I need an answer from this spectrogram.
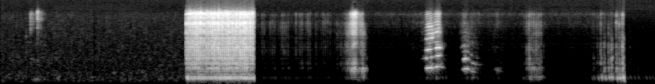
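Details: Harbor porpoise echolocation clicks recorded from a tagged porpoise during a prey capture experiment, slowed to audible pitch: clicks, a faster series forming a terminal buzz, then slower clicking after catching a fish.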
